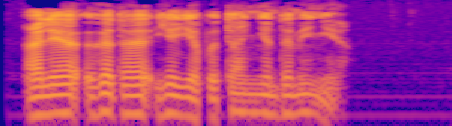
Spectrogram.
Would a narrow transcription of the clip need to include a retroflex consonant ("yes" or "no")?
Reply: no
